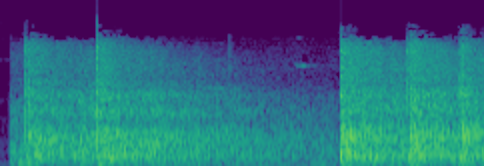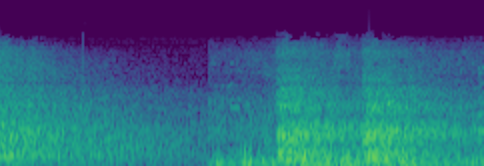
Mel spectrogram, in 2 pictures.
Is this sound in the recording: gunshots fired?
yes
